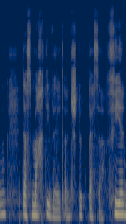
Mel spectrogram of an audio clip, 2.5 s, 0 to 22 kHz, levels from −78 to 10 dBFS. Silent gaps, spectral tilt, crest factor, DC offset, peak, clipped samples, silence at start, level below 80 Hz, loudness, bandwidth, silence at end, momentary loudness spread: none; -4.5 dB/octave; 18 dB; under 0.1%; -12 dBFS; under 0.1%; 0 s; -72 dBFS; -31 LUFS; 19 kHz; 0 s; 9 LU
